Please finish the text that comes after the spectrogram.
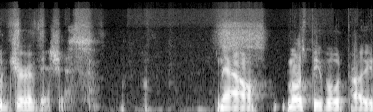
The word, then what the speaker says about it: Jurevicius: for it he's uh so delicious and it rhymes with that Joe jurevicius now most people would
